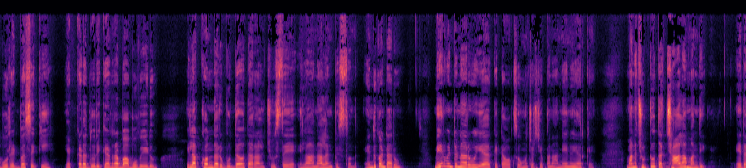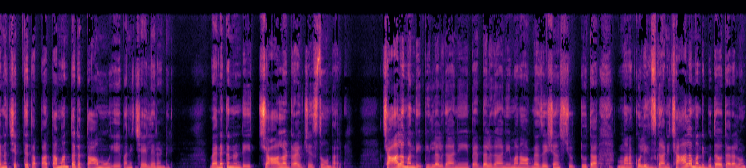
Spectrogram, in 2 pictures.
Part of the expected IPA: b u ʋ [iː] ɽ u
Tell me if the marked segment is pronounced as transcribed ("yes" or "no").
yes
